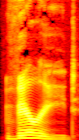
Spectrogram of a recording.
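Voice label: "varied", English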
